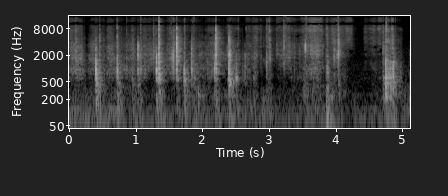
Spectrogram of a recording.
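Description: Transfer tape and its paper backing sheet crinkling and crackling in the hands as a cut vinyl decal is peeled off the backing; a run of irregular crackles that stops shortly before the end.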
